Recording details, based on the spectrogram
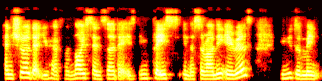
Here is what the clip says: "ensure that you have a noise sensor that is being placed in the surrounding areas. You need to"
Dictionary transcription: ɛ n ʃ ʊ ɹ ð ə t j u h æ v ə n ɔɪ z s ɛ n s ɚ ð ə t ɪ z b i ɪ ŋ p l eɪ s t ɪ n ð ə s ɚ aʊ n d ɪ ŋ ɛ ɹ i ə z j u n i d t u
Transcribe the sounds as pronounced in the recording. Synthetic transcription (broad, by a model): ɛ n ʃ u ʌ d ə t j u h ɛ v ə n ɔɪ s ɛ n s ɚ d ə t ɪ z b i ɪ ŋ p l eɪ s t ɪ n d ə s ɚ aʊ n d ɪ ŋ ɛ ɹ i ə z j u n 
